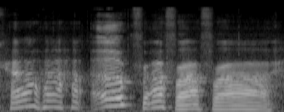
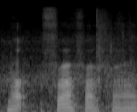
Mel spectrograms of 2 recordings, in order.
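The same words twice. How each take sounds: First: Higher, louder, slow mocking laugh-talk; mock silly laughter. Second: Said in the usual way. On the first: Imitating everybody's goofy laughing reaction, hammed up. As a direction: ham up a goofy chortle. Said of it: "everybody's like".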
